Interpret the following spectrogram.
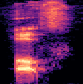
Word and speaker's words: of: we have of then we have off okay now there are quite difference of as a like a V sound normally and then off now when we pronounce quickly the word of can become ah just like our little friend weird schwa it's like ah yet there no let's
